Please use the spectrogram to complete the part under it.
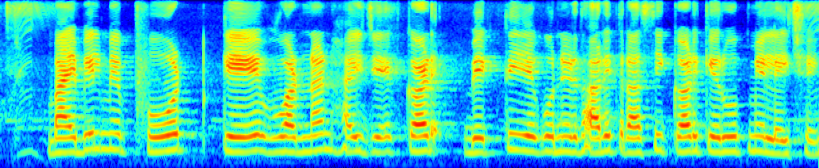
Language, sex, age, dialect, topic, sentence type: Magahi, female, 31-35, Western, banking, statement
